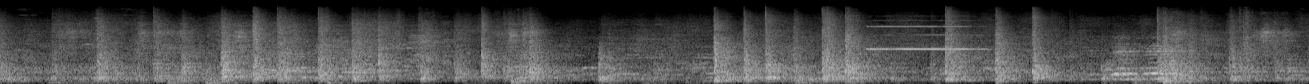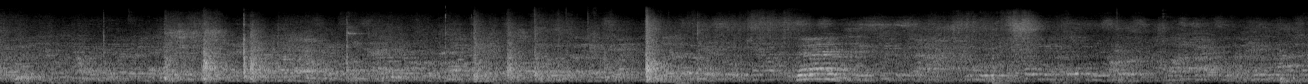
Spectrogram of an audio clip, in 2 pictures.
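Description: Gloved punches and kicks landing in a sparring bout: repeated short thuds and slaps among people's voices. A brief steady tone sounds once, about nine seconds in.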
